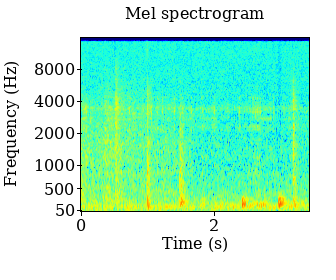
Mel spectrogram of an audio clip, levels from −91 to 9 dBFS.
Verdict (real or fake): real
